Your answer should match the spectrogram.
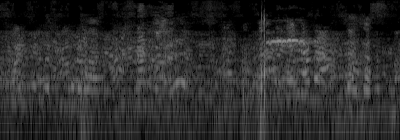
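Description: Many voices talking and shouting over one another in a crowd scuffle, with a couple of sharp knocks, the louder one about two and a half seconds in.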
